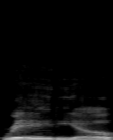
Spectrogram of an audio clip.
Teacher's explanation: in radio we have first syllable stress letter a says the a diphthong it's going to be long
